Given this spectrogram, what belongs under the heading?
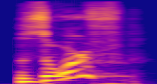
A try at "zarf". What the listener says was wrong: If you pronounce the A weird, it's a zarf or a zorf if you're a yinzer.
